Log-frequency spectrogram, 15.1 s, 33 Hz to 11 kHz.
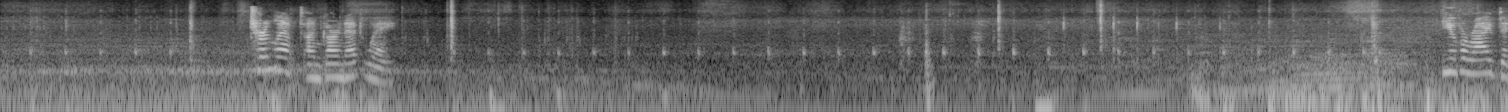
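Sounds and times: car turn signal clicking: 0.0 - 2.4, 3.9 - 14.5
road and engine rumble: 0.0 - 15.0.

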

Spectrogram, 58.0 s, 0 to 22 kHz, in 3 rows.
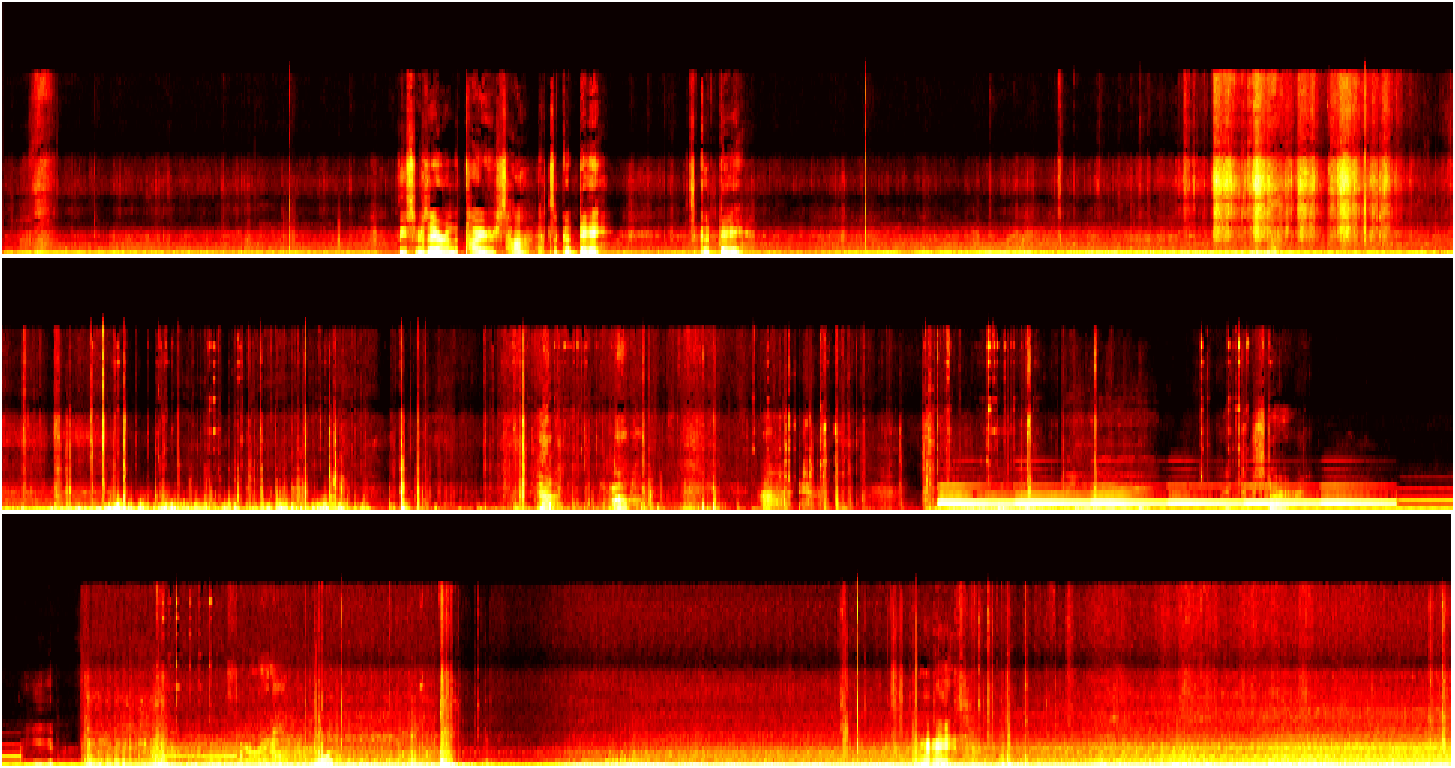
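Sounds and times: diesel engine starting and idling: 31.6 - 58.0
warning chime: 31.8 - 39.1, 39.9 - 42.5.

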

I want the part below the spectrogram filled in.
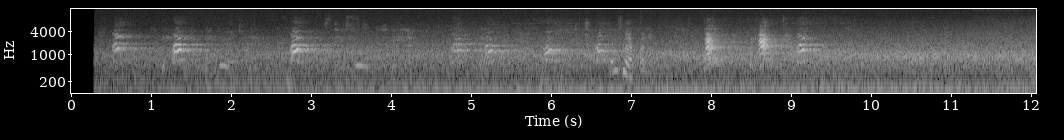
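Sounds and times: dog yelping: 2.8 - 3.1, 7.9 - 9.5.

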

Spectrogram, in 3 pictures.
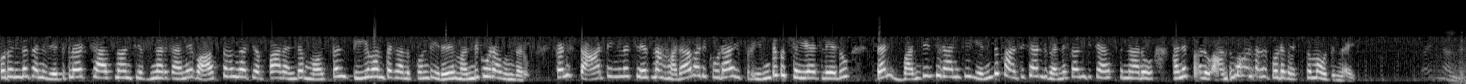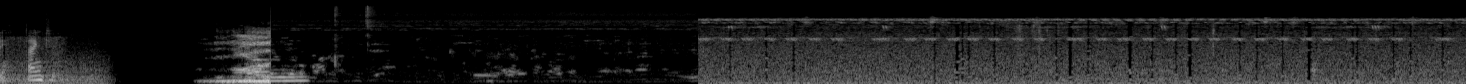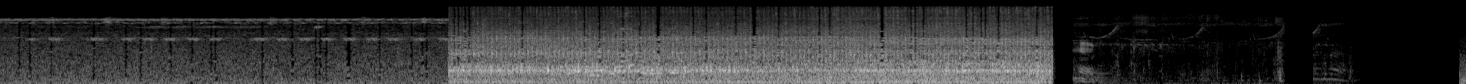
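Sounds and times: insects chirping: 17.6 - 39.9.

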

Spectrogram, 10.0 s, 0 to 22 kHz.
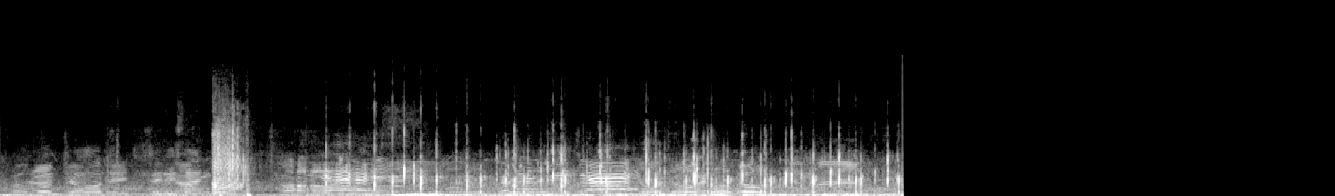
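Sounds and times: wind rumbling on microphone: 2.5 - 6.8.

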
